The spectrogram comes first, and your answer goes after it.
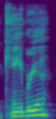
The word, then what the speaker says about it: Cambria: the Executive Vice President of it at uh Cambria did I pronounce it right is it Cambria you absolutely did John thanks for having me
